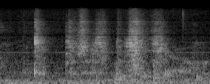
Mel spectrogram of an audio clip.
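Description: Metal spoon scraping and clinking against a stainless steel pot in several quick strokes, as sticky marshmallow fluff is scraped off into the pot.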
